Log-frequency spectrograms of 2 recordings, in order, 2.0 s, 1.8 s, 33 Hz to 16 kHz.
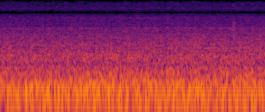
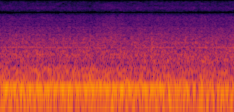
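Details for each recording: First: Jeep ZJ 4.0L inline-six after oil filter adapter leak repair: steady low rumble with even beat, no knocks or ticks; idling smoothly and healthy. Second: Jeep 4.0L inline-six (ZJ) idling just after cold start, after an oil filter adapter repair: a steady low hum with faint quick tapping, the known 4.0 tick, heard on startup and warm-up, barely audible when warm.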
